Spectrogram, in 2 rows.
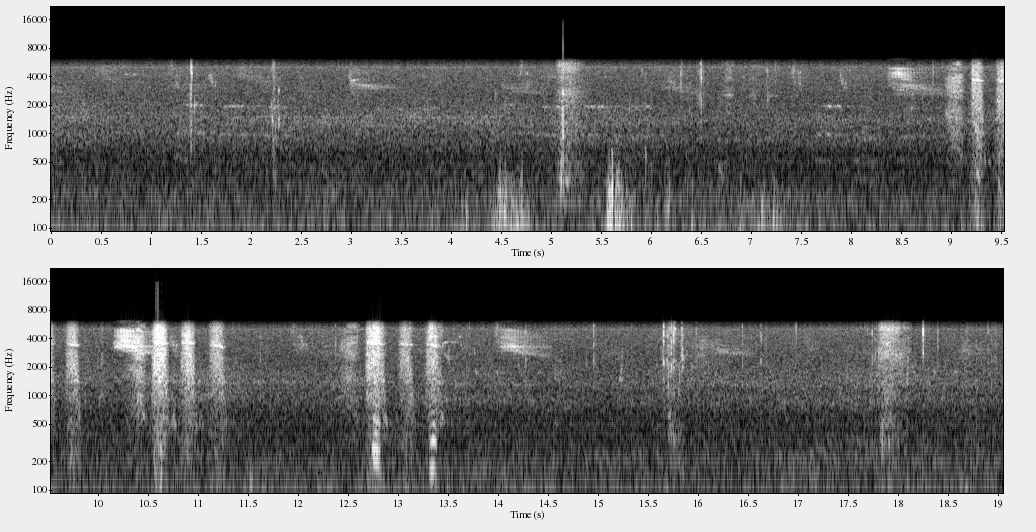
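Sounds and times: cat sniffing: 9.0s - 11.3s, 12.4s - 13.6s.

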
